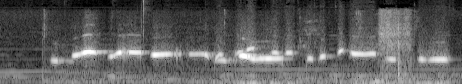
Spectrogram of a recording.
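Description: A game's player character whistles a meandering, casual tune for several seconds while heading toward an open trapdoor, the notes rising and falling steadily, with a low rumbling background underneath and a brief breathy burst near the end.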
